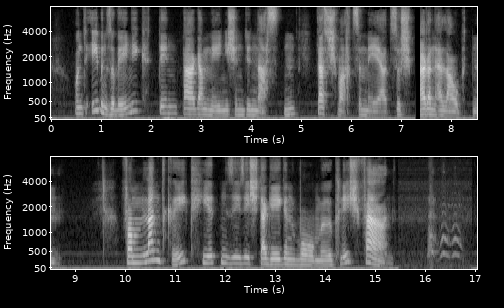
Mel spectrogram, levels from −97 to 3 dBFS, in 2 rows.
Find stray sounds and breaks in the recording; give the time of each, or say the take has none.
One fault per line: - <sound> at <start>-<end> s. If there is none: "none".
- dropout at 7.3-7.4 s
- bark at 16.0-16.8 s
